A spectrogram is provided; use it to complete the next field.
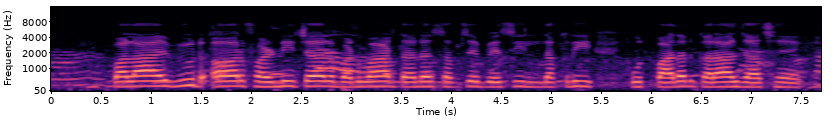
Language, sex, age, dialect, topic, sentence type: Magahi, female, 18-24, Northeastern/Surjapuri, agriculture, statement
